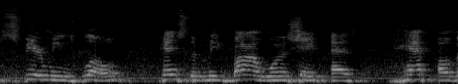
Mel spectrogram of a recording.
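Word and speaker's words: מגבעה: The Hebrew word here, listen, for turban, if you're taking notes, is Hebrew Strong's 4021, mig-ba. Take notes? Mig-ba. 2 syllables.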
